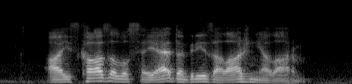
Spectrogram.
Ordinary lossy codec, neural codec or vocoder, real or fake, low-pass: none; codec, 16 kHz, 0.8 kbps, ZipCodec; fake; 7.2 kHz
